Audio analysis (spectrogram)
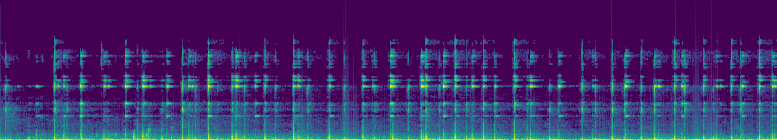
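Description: Fingertips and short nails tap and scratch along the hollow body and neck of an empty-looking amber glass wine bottle with a gold cap, lying on grey felt. A quiet, steady stream of quick, sharp clicks with bright, short glassy clinks sits over a soft low rumble.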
